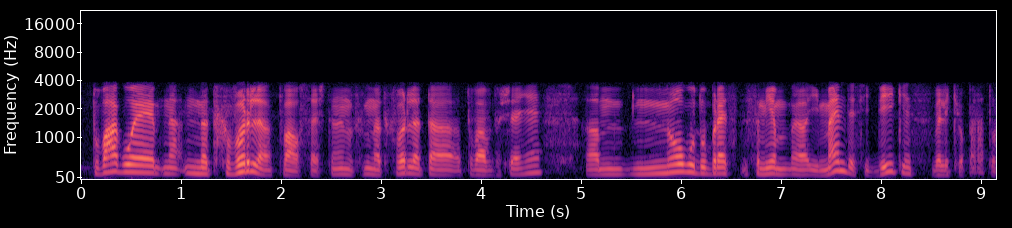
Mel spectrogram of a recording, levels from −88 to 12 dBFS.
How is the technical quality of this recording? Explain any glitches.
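The technical quality holds up, and there are no glitches to explain in this telephone-band speech recording.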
